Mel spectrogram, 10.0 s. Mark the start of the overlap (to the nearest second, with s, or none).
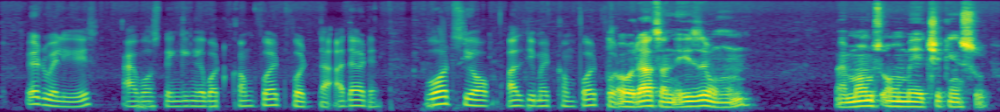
none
